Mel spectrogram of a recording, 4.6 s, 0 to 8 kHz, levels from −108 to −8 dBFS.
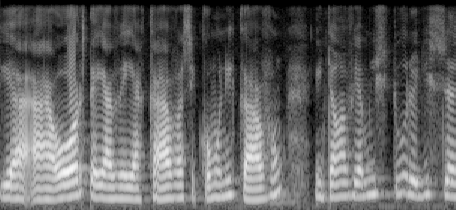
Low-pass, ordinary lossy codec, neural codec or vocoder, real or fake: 7.2 kHz; none; none; real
